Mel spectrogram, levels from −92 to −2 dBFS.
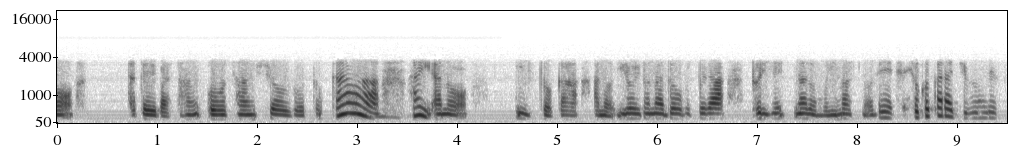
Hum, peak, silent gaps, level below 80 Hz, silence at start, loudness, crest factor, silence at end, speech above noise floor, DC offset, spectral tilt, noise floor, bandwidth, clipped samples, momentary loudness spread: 60 Hz at -70 dBFS; -8 dBFS; none; -72 dBFS; 0 s; -27 LUFS; 18 dB; 0.1 s; 26 dB; under 0.1%; -7 dB/octave; -53 dBFS; 3.9 kHz; under 0.1%; 9 LU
